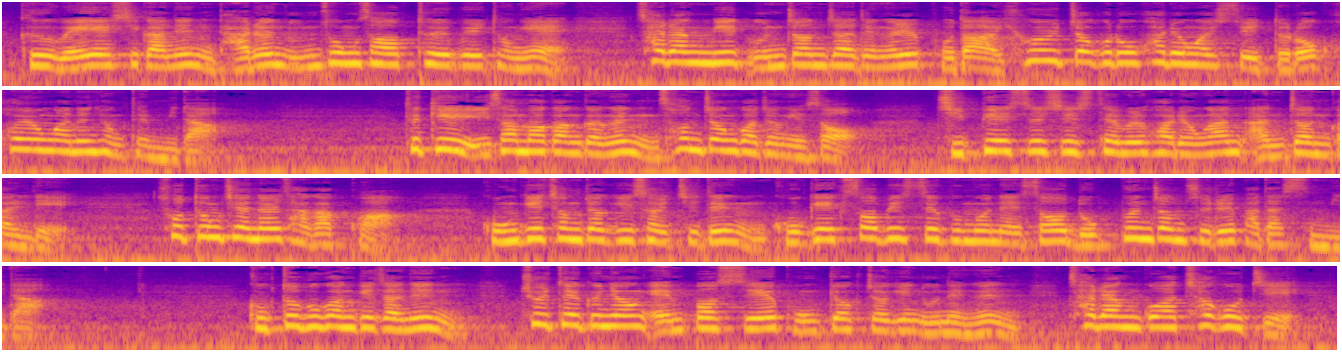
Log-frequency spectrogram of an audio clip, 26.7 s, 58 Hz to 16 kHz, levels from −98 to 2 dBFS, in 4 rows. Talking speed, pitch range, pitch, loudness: 310 characters per minute, 220-275 Hz, 245 Hz, -13 LUFS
